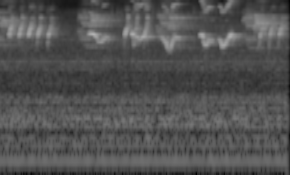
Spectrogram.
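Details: Short stretch of Oriental magpie-robin masteran song: quick stuttering rasps, then twisting whistled slurs and a dipping note, with more rasps at the close and a faint hum throughout.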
